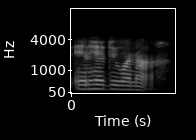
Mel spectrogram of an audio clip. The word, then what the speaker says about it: Enheduanna: just trying to figure out how to pronounce her name. And it just kind of came to me, Enheddu Ana, Enheddu Ana. So I'm going to call her that. It's spelled Enheduanna. And, of course, you can hear Inanna in it. She was a high priestess of Inanna. However, her name was Enheddu Ana.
